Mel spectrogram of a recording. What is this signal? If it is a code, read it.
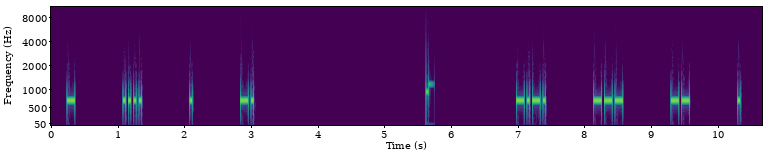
Morse code, heard as a keyed tone, about 30 wpm, spaced as for 10 wpm, 690 Hz. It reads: THEN COME
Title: 6x Character Spacing - Top 100 Words - 30wpm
